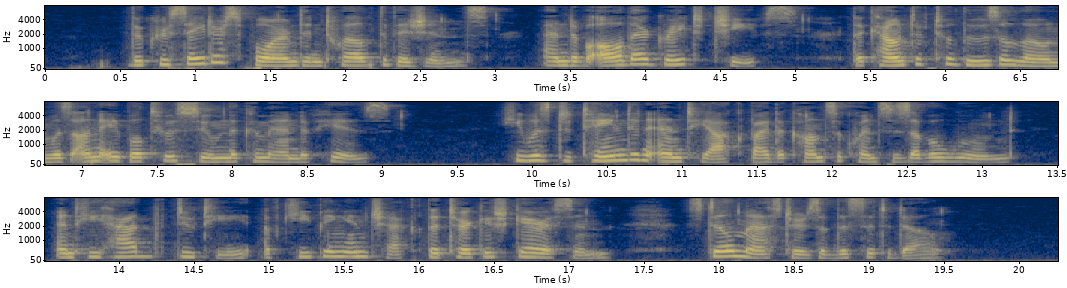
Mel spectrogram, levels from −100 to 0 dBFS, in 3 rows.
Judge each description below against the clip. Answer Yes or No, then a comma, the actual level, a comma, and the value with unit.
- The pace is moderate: Yes, average, 155 wpm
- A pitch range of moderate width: Yes, average, 4.3 semitones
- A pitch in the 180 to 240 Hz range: Yes, high, 190 Hz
